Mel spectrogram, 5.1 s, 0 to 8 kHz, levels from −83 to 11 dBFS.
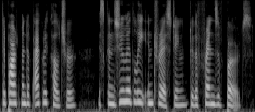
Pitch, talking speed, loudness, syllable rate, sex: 225 Hz, 130 wpm, -21 LUFS, 5.0 syllables/s, female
